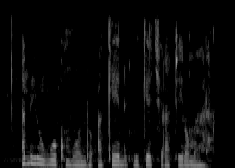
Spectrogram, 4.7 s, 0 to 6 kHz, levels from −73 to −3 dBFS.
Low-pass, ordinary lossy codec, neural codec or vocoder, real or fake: 5.4 kHz; none; vocoder, 44.1 kHz, 128 mel bands every 512 samples, BigVGAN v2; fake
